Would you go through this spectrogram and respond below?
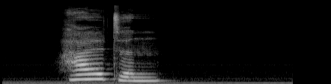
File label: "halten", German; verbs present tense irregular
